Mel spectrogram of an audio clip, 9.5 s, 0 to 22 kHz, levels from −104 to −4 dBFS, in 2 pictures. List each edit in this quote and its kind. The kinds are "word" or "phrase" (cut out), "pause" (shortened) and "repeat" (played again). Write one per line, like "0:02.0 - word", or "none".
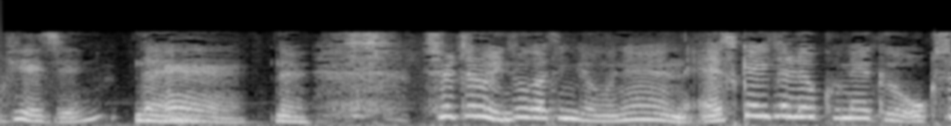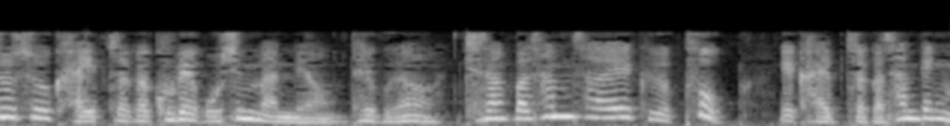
0:02.6 - word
